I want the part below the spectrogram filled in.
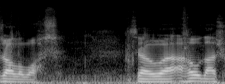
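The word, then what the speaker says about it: Alrewas: And we're just leaving Olawas. I hope I pronounced that right because everybody pronounces it different, but as I understood it, it was Olawas.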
